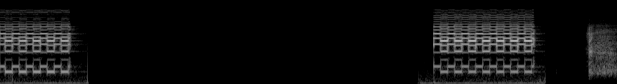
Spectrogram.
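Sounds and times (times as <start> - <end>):
telephone with electronic trilling bell ringing: 0.0 - 0.9, 4.3 - 5.5.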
